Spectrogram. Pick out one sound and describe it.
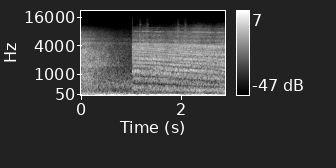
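A distant airliner's engines whine and slowly drop in pitch.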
